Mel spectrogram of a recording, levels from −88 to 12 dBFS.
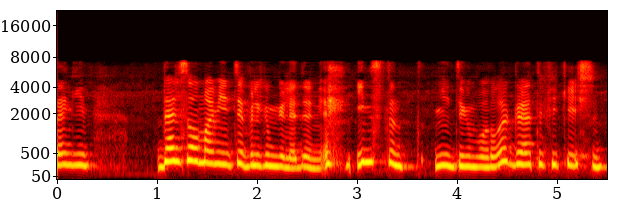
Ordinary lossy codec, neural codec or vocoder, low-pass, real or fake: none; codec, 24 kHz, 3.1 kbps, DualCodec; 7.2 kHz; fake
